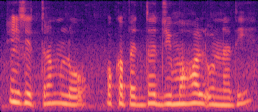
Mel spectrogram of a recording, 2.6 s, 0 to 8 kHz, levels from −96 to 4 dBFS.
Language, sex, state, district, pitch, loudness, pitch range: Telugu, female, Telangana, Hyderabad, 235 Hz, -17 LUFS, 220-245 Hz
